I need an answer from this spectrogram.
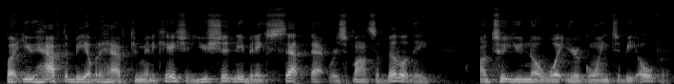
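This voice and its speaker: Pastor guy on a live stream, lowish voice, earnest and chatty, lots of ums. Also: quick pace. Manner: earnest, conversational, many fillers and restarts. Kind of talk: live-streamed advice talk. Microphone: camera, not the usual setup.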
